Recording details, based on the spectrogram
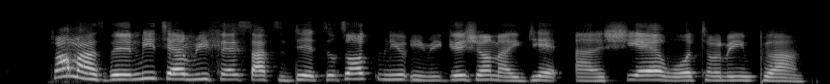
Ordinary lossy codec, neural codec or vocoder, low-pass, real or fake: none; codec, 16 kHz, 1 kbps, X-Codec, HuBERT features, trained on balanced general audio; none; fake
